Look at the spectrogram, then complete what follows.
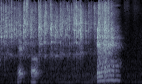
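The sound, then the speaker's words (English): Dice rattle steadily for about two and a half seconds in a bright, clattering wash, with a couple of short vocal sounds over it, before the rattling abruptly stops. “Well, that's exactly how many dice you gave me back.”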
